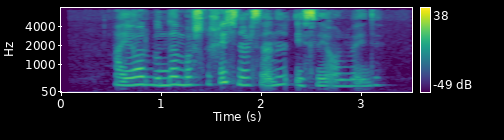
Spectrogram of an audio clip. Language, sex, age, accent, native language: Uzbek, female, 18-24, Buxoro, Uzbek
